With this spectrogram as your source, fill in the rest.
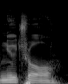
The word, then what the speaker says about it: NUTRL: We call it neutral, spelled phonetically, NUTRL, skin, for a reason, because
